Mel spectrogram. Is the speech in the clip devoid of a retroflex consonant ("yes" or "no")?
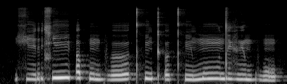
yes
